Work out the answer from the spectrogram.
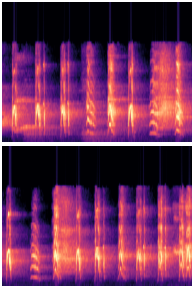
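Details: Long-tailed shrike miyik therapy track: loud, grating squawks repeated about three times per second, interspersed with a few slurred whistled notes.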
